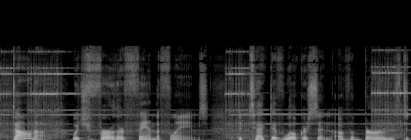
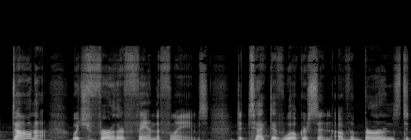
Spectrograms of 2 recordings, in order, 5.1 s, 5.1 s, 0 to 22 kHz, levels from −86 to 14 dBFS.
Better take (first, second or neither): second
